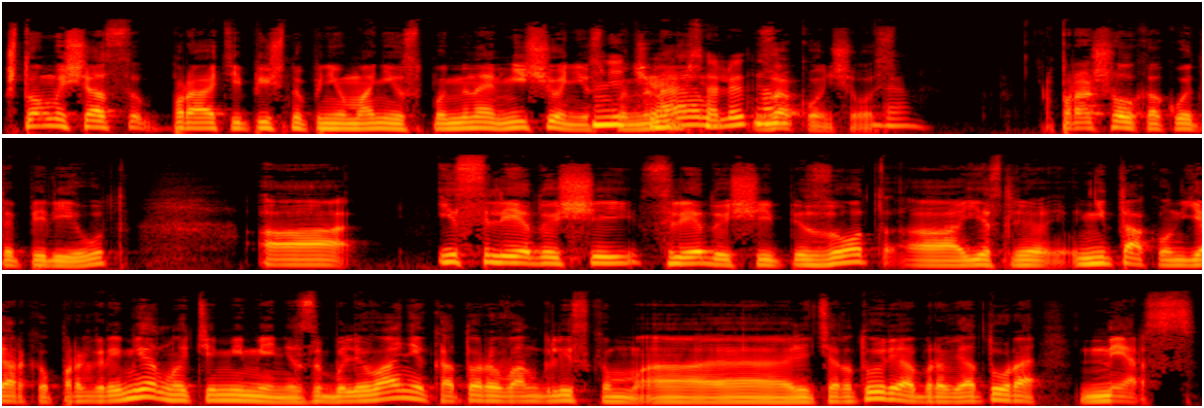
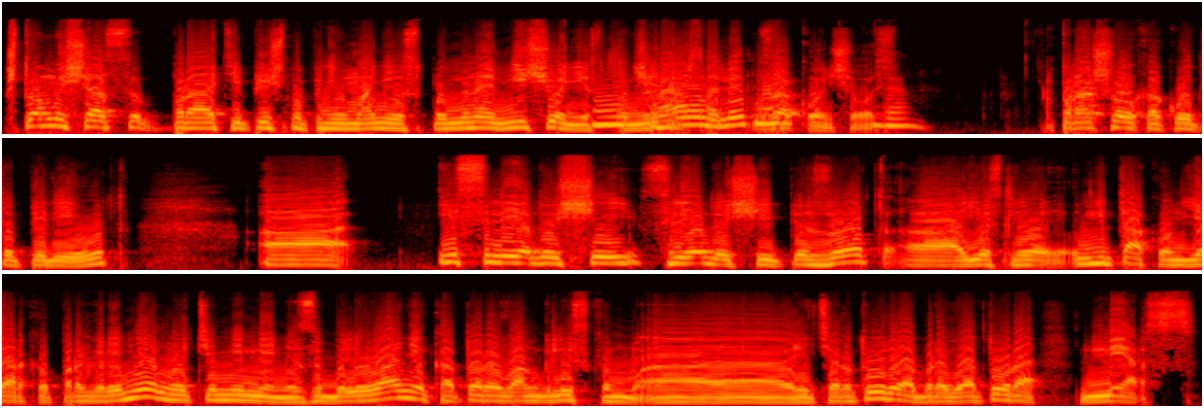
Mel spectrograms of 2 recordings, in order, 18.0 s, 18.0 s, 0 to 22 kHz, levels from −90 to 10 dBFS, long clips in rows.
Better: first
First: none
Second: distortion; heavy; 29% of the sound clipped

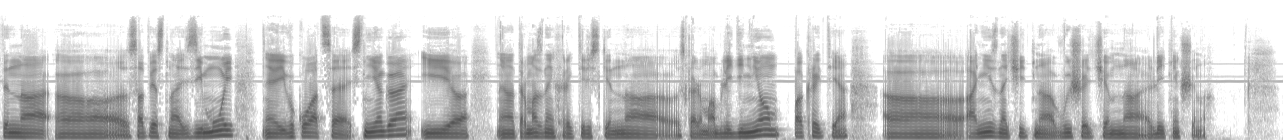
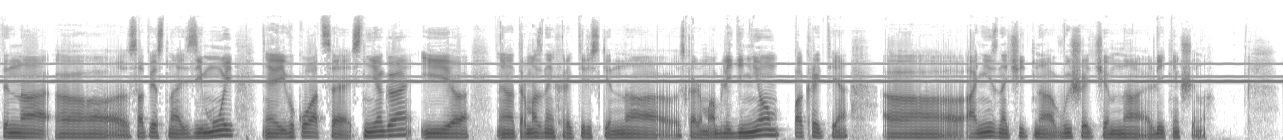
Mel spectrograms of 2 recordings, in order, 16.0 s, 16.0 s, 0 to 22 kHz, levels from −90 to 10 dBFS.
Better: first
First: high-pitched whine; faint; throughout; 2 kHz, 35 dB below the speech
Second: high-pitched whine; loud; throughout; 2 kHz, 9 dB below the speech

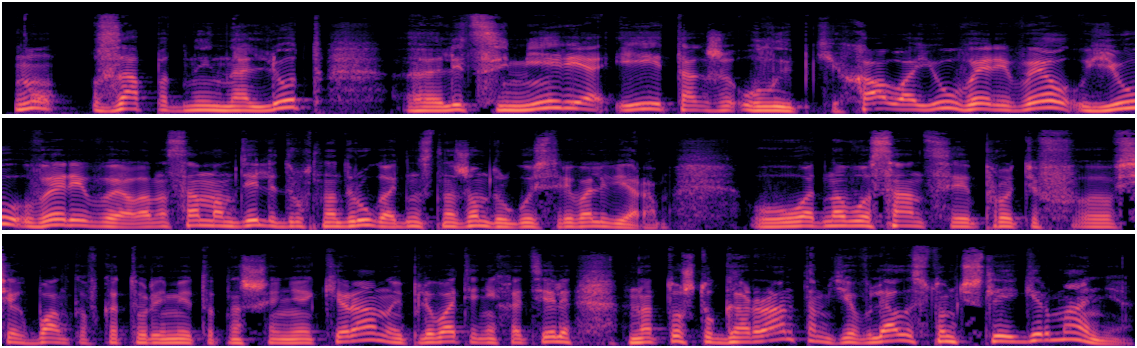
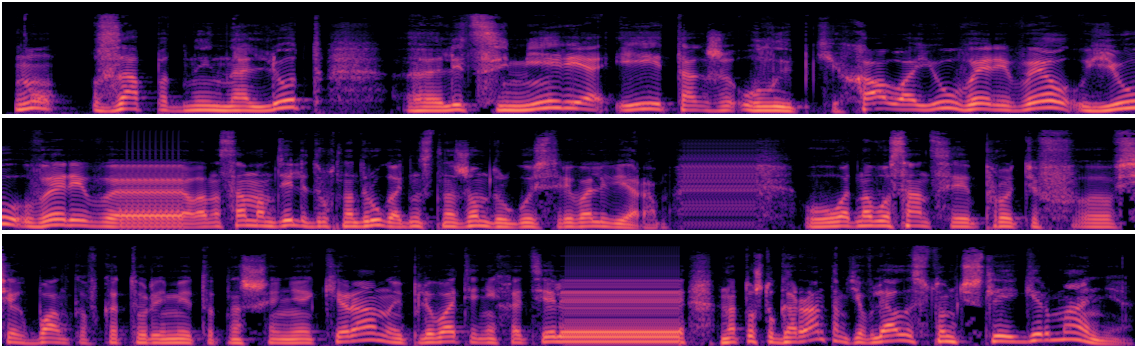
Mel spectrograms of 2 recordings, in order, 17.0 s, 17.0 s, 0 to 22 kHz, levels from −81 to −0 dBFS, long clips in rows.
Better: first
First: none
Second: audio freezing; at 6.5 s, at 9 s and at 14 s for 0.5 s

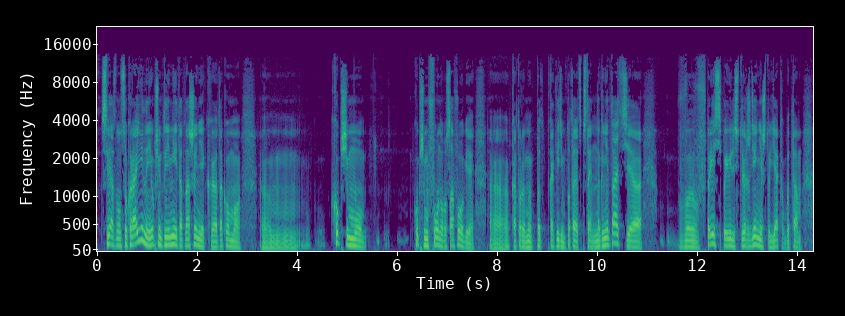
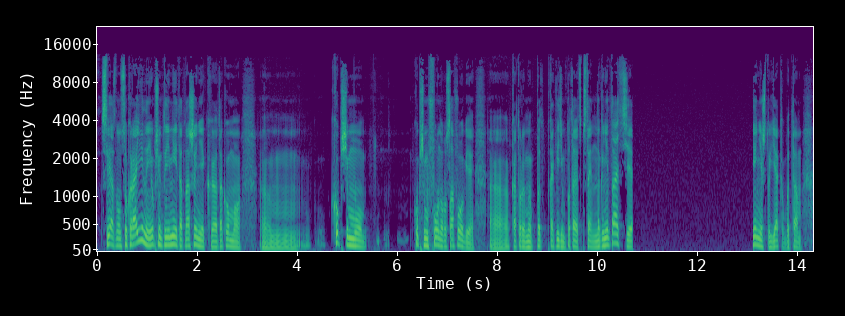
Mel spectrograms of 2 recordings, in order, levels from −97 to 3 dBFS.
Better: first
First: none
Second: audio cutting out; at 11 s for 2.5 s

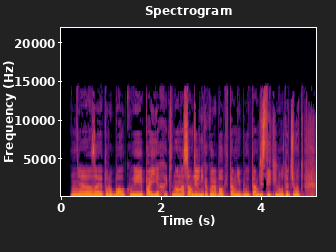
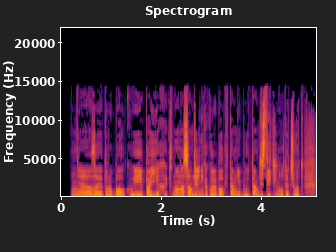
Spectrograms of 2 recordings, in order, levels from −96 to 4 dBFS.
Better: first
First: none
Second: thin; very; fading below 600 Hz

